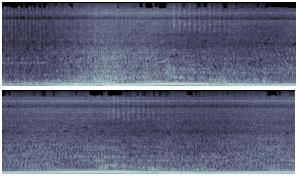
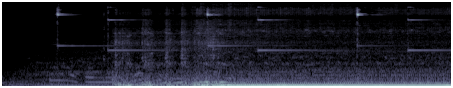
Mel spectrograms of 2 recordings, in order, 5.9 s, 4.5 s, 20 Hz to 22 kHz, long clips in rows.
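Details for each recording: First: Nissan S12 with SR20DET turbo swap, exhaust joint to turbo dump pipe sealed with JB Weld, gasket and exhaust paste; revs rise and fall back to steady idle, deep even note, no hiss or puffing leak: normal exhaust, sounds much better. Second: SR20DET-swapped S12 idling after sealing the exhaust-to-turbo dump pipe joint with JB Weld sealant and gasket: loud raspy puffing idle with extra exhaust rasp; exhaust leak remains at a hole in the muffler, exhaust felt by hand.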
